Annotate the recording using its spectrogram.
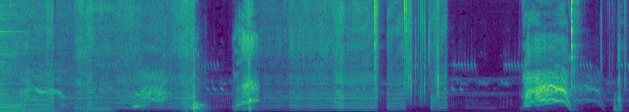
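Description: Cartoon sound effect of a small glowing flying insect buzzing in several short passes, with clicks and pitch sweeps between them and a louder rising-and-falling burst about five seconds in.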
